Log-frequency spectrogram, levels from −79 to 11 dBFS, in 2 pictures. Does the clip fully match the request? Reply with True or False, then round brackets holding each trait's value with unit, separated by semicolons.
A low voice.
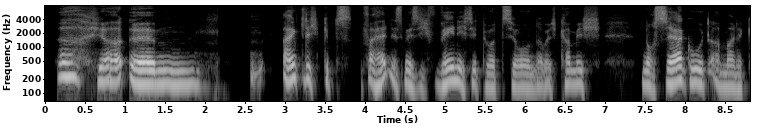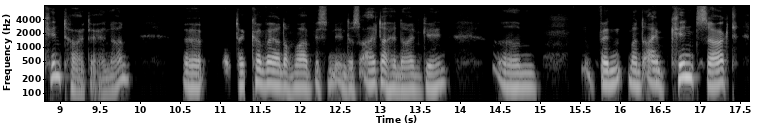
False (155 Hz)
